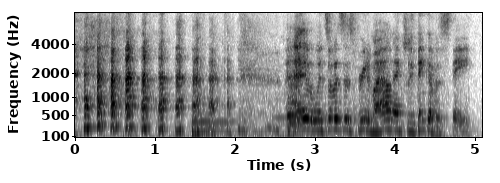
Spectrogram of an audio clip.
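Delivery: high, loud start out of a laugh; amused, laughing. Real, not acted. Streamer cracking up at the freedom question, amused. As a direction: answer while recovering from a big laugh. Laughing at own joke answer.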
